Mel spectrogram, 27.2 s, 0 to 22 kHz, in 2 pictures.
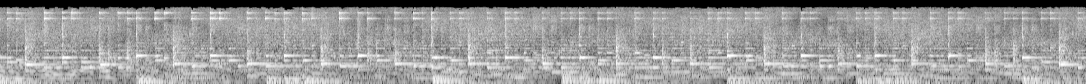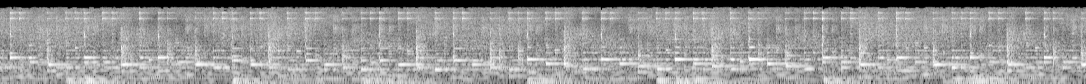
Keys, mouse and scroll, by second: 2.4 click, 4.1 click, 4.8 scroll down 1, 5.1-6.0 scroll up 1, 6.7 Tab, 7.8 s, 8.5 a, 9.4-9.8 scroll down 1, 12.6 s, 15.3 click, 18.2 scroll down 1, 19.5 s, 21.2 click, 25.2-25.8 scroll up 1.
